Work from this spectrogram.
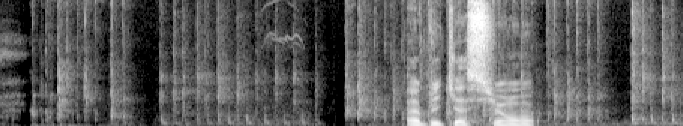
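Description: Typing on a computer keyboard during a website search, with brisk bursts of key clicks running through the clip and a voice speaking briefly in the middle.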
